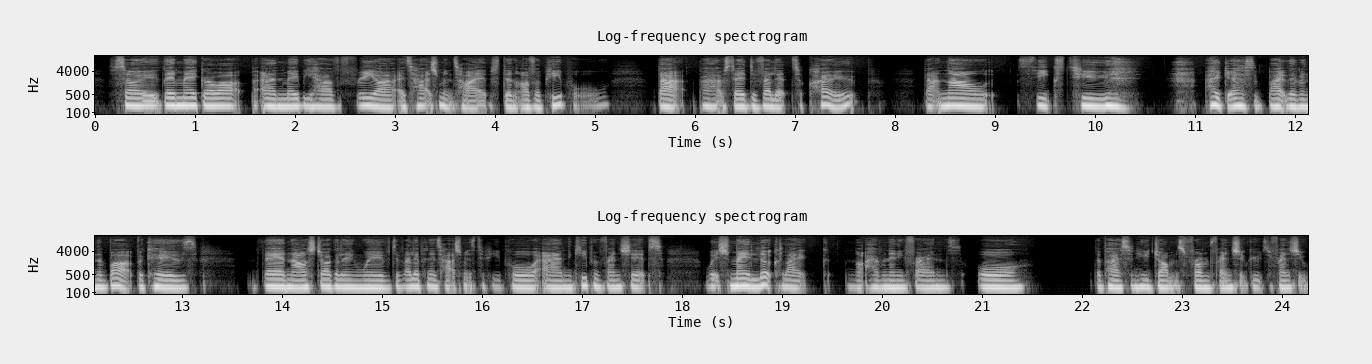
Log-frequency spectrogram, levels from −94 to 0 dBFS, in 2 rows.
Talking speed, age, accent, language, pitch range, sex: 150 wpm, 20-39, British, English, 160-190 Hz, female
